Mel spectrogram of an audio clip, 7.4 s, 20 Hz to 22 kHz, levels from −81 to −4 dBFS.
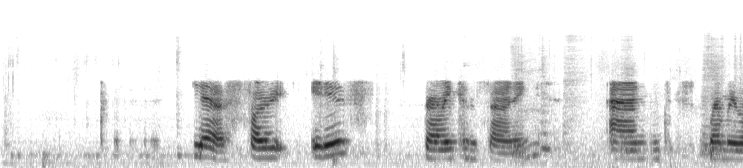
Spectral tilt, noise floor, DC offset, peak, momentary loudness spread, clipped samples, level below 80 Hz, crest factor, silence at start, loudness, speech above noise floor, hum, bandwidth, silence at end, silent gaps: -3.5 dB/octave; -59 dBFS; under 0.1%; -8 dBFS; 22 LU; under 0.1%; -70 dBFS; 18 dB; 1 s; -23 LUFS; 36 dB; none; 10.5 kHz; 0 s; none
